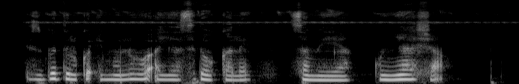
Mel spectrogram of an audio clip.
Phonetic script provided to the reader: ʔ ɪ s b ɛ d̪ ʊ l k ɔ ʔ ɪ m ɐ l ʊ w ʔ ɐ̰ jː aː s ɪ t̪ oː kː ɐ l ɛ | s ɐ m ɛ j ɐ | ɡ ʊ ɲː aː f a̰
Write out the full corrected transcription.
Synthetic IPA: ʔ ɪ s b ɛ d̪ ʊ l k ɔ ʔ ɪ m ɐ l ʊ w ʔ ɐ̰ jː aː s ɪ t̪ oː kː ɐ l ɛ | s ɐ m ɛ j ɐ | k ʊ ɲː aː ʃ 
